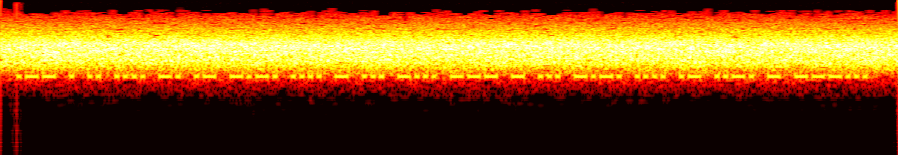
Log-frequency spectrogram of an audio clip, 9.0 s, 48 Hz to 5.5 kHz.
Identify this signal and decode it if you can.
Morse code, heard as a keyed tone, about 28 wpm, 530 Hz. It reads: WEIHNACHTSBOTSCHAFT:
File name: daily / 27wpm noise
